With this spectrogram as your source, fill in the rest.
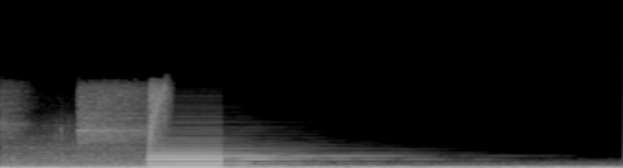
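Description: A game alarm blares loudly for an emergency.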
